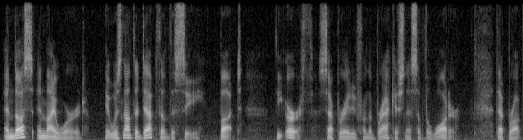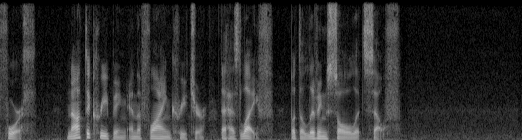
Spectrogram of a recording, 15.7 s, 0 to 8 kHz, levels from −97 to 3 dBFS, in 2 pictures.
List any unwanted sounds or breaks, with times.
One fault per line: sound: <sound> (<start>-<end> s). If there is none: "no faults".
no faults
